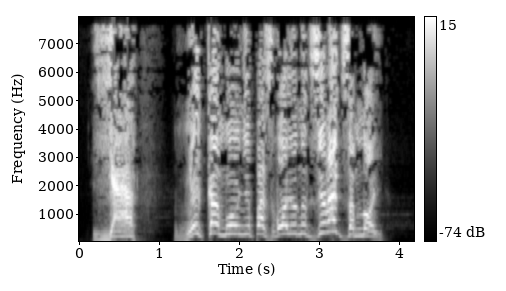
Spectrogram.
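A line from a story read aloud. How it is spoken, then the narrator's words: Shouting. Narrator (Russian): кричал он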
